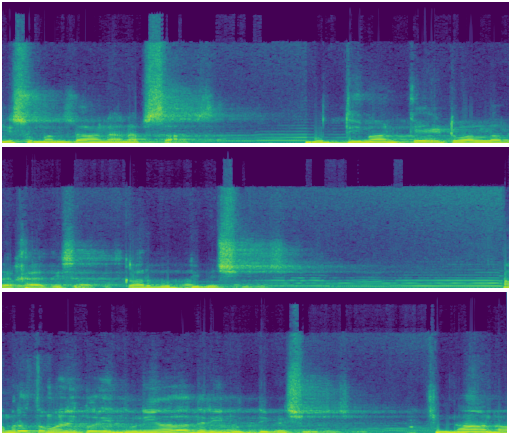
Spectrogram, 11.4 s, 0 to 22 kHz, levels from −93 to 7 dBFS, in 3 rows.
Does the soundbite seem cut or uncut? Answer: cut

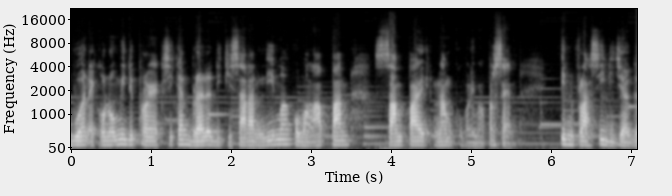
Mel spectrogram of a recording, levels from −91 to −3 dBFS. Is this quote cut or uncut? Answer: uncut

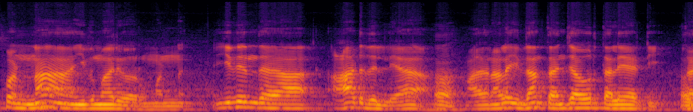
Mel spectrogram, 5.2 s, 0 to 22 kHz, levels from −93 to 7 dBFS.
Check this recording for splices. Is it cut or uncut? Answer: cut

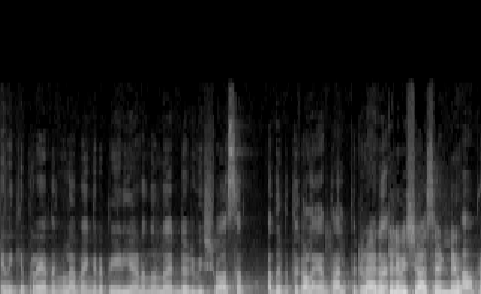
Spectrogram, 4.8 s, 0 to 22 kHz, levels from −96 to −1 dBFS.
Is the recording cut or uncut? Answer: uncut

